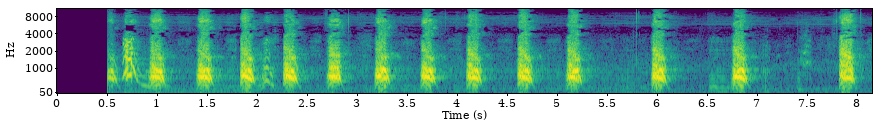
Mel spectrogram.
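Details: Shetland Sheepdog barking loudly: a fast series of about thirteen sharp, high yapping barks, roughly two each second with brief gaps, the final barks spaced a little wider, no other sounds.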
